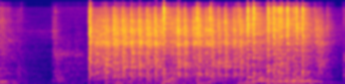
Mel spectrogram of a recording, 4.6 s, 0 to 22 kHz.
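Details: Junkyard Vortec 5.7L V8 swapped into S10, first cold start after head swap, no coolant, testing MAP sensor plugged in: quiet crank then harsh uneven rapid chatter for a few seconds that dies; fires but won't keep running; suspected sensor or intake issue, not confirmed.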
